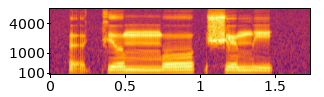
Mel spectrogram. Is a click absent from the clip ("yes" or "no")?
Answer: yes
